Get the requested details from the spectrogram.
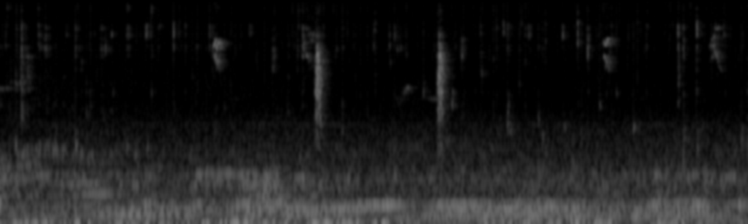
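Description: A bird pecks at food with soft, quick taps.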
